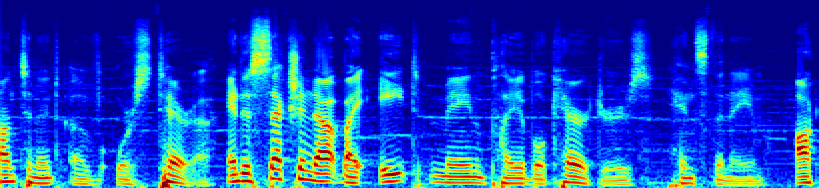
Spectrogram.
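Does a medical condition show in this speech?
No.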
